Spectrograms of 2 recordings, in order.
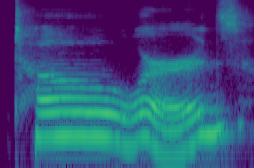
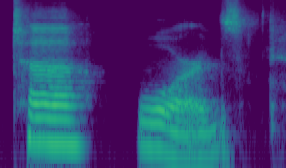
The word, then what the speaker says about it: toward: a one syllable pronunciation but some some people use two syllables and they either say toe words or to words so let's break those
